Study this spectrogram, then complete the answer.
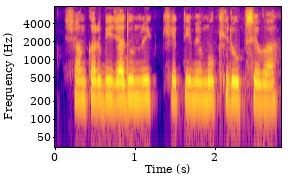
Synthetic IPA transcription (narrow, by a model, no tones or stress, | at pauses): ʃə̃ŋkəɾbid͡ʒaːd̪ʱʊnɪkʰːeːt̪imẽmʊkʰjəɾuːpseːʋa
